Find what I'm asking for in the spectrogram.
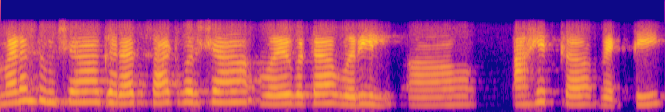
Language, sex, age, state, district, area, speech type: Marathi, female, 18-30, Maharashtra, Buldhana, rural, conversation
